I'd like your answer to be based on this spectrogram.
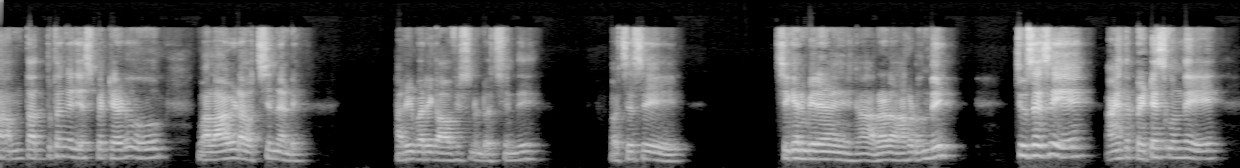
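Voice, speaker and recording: A man leads an interactive training session as a speaking coach, explaining emphatically and putting rhetorical questions to participants. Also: on the high side. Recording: echoey, roomy sound.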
